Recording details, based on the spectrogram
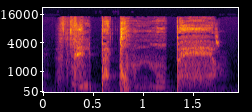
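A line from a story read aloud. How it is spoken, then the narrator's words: Whisper. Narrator (French): chuchota Ron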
